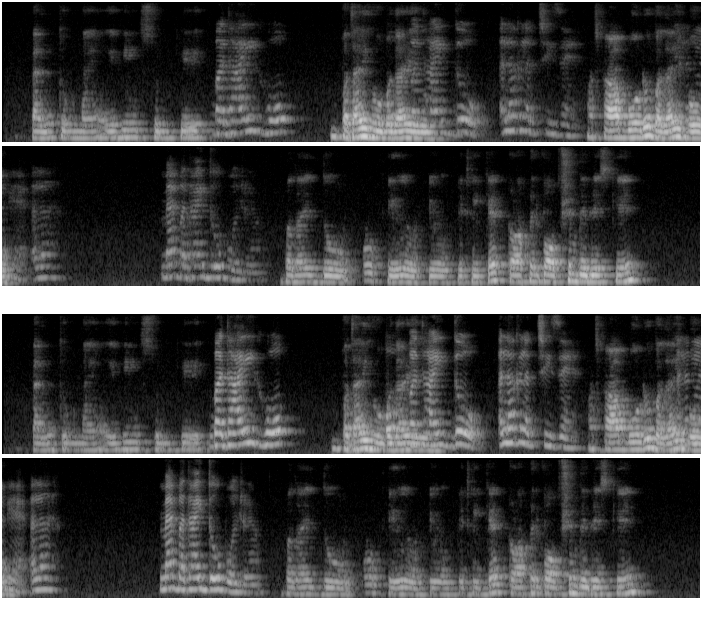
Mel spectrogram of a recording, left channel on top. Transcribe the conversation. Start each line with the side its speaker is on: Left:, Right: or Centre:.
Left: पहले तो मैं यही सुन के
Right: बधाई हो
Left: बधाई हो
Right: हो,
Left: बधाई
Right: बधाई
Left: हो
Right: दो अलग अलग चीजें हैं
Left: अच्छा आप बोल रहे हो बधाई
Right: अलग
Left: हो
Right: अलग है अलग मैं बधाई दो बोल रही हूँ
Left: बधाई दो ओके ओके ओके ठीक है तो आप मेरे को ऑप्शन दे दे इसके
